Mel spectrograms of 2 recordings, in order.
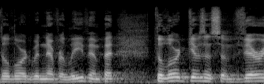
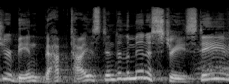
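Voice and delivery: imitating a pastor's laughing, higher-pitched reply; amused laughing retelling; 9 semitones higher than usual. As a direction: tease him through a chuckle, pitched up. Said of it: "he laughed at me".

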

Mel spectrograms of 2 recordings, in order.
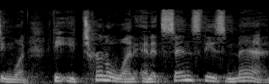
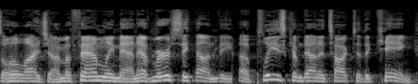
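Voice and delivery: pleading captain; 2 semitones higher, 6 dB louder than usual. Retold or imitated. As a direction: beg for your life, a frightened family man. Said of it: "this time it's a little bit different".

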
